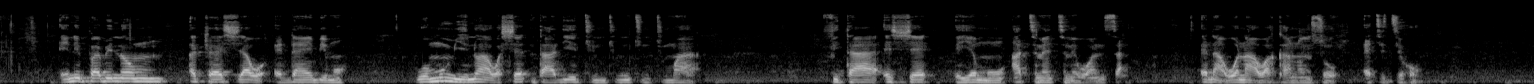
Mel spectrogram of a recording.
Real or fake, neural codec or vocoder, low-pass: real; none; 10.8 kHz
